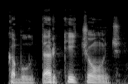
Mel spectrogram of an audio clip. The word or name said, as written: चोंच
